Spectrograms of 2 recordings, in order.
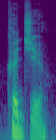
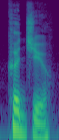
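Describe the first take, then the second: Both takes have the same delivery.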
